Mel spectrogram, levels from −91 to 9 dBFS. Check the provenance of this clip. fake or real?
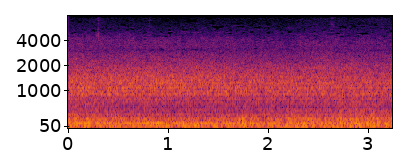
fake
